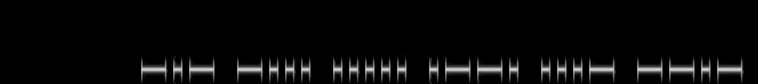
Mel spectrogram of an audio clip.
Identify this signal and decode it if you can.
Morse code, heard as a keyed tone, about 15 wpm, 700 Hz. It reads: KB5PVQ
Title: USA Call Signs - 6 Characters - Repeated 3x - 15wpm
